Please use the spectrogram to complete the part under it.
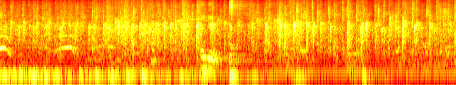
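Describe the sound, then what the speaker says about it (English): Audience applause after a live cover of a song, a steady patter of clapping that runs under someone speaking and some background music. "A big applause"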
